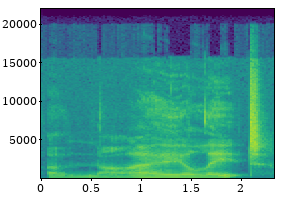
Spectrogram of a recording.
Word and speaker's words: annihilate: So we have annihilate. So this is an example where we don't really say annihilate. We don't say the h windy sound for the h.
